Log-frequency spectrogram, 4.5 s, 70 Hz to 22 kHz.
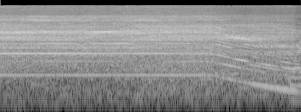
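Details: Kärcher WD 3 wet/dry vacuum after repair; it had been used without a filter, clogged with debris and vibrating: a smooth, even motor whine with no shudder or rattle, then the pitch falls as it spins down. Running healthy.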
